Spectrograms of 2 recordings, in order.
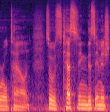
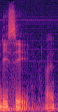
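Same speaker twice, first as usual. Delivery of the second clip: ordinary talk, nothing marked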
